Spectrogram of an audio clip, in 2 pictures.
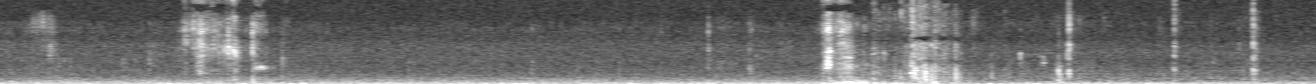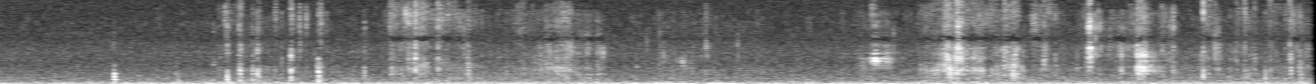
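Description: Small plastic parts click and rustle softly as they are handled.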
